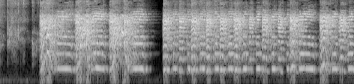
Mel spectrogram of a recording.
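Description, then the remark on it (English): A squeaky dog toy, Brandy's new sunshine doll, squeezed rapidly and repeatedly, its loud, shrill squeals coming in quick bursts with one brief pause midway, and no voices. “That's Brandy's new sunshine doll. Playful thing. Squeak it.”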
